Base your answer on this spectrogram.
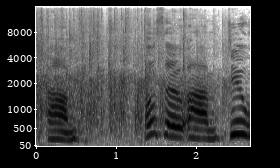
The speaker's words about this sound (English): We can thank the National MS Society, who are here today, so we'll give a quick round of applause for that.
